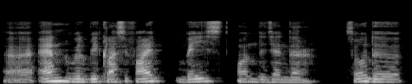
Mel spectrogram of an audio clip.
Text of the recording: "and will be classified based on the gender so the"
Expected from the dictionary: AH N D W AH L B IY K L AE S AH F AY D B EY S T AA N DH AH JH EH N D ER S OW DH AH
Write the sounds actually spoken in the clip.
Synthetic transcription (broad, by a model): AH N W AH L B IY K L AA S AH F AY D B EY S T AA N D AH JH EH N D ER S OW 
